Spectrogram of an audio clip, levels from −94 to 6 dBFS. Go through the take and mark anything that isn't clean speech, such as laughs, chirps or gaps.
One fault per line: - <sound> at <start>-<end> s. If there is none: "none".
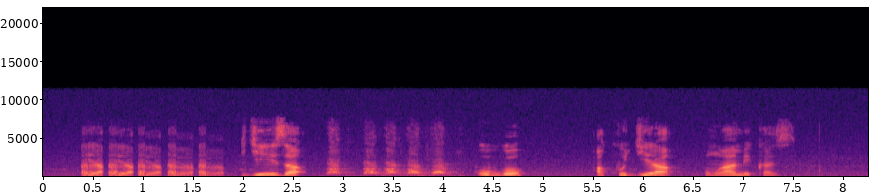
- laugh at 0.4-1.8 s
- bark at 2.8-4.2 s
